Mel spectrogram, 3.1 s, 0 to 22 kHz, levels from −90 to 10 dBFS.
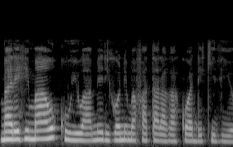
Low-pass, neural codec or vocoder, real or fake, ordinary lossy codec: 7.2 kHz; none; real; none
